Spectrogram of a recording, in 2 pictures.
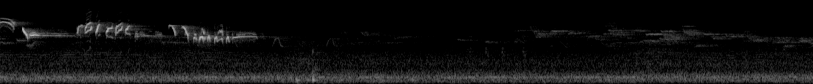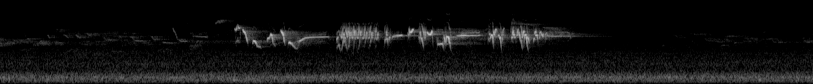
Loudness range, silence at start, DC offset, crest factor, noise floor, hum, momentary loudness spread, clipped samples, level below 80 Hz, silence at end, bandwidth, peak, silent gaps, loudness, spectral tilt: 10 LU; 0 s; under 0.1%; 22 dB; -49 dBFS; none; 25 LU; under 0.1%; -72 dBFS; 0.05 s; 17 kHz; -6 dBFS; none; -21 LUFS; 0.5 dB/octave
